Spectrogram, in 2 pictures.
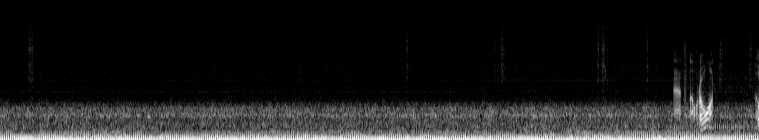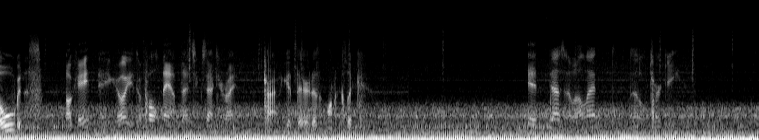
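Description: A small plane's propeller engine drones steadily from inside the cockpit.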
